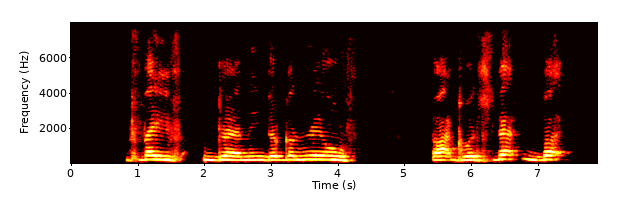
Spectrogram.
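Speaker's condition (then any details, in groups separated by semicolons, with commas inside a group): Cerebral palsy; spasms, on medication three times daily after food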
